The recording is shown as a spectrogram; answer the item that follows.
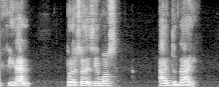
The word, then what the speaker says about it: Adonai: una a corta Adonai si se lee muy rápido puede incluso sonar como la letra e casi como edonai edonai o pero sería más bien Adonai la forma correcta de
